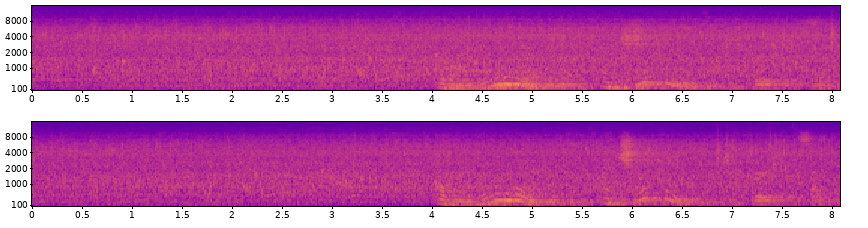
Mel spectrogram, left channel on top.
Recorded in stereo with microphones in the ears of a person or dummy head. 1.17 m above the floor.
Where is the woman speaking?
35° right (ahead or behind), 3 m.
